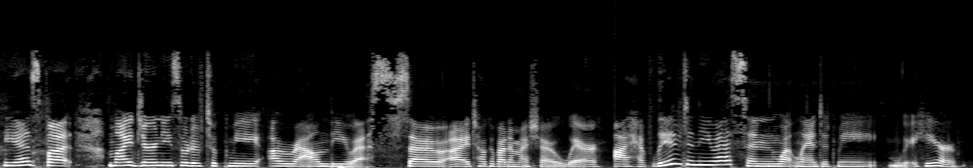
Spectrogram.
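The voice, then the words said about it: Southern American accent. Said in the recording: “we're picking up an accent, funnily enough ... I'm originally from Mobile, Alabama”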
